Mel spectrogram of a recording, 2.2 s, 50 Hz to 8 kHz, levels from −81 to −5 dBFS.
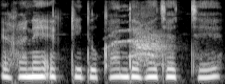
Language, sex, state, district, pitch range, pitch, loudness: Bengali, female, Assam, Hailakandi, 230-240 Hz, 235 Hz, -13 LUFS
